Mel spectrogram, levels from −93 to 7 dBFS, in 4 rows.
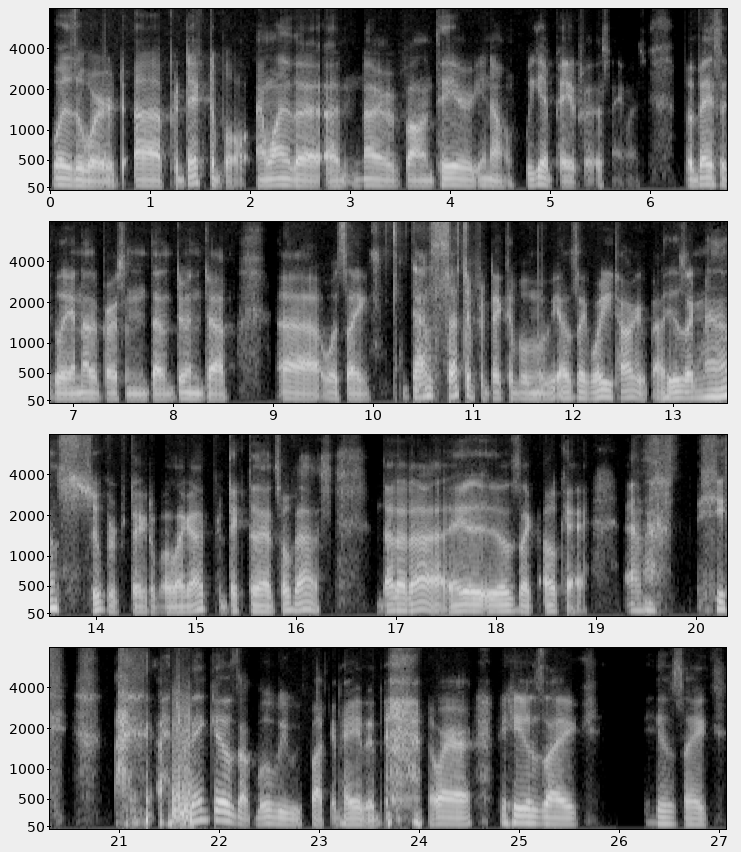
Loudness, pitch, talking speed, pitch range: -17 LUFS, 95 Hz, 190 wpm, 90-105 Hz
